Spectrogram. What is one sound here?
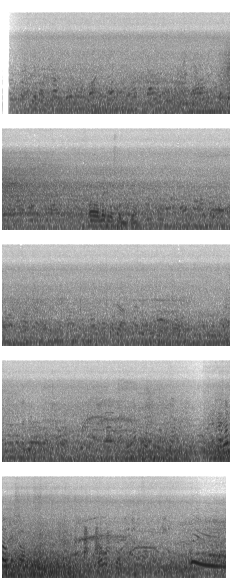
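A crowd of people chatters outdoors nearby.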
